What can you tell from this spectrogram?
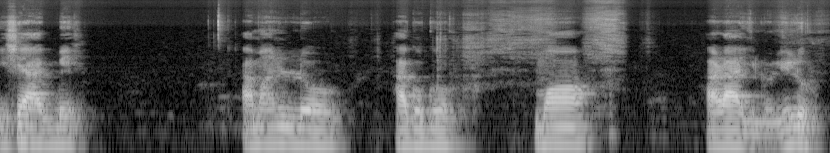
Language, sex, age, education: Yoruba, male, 15-29, primary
